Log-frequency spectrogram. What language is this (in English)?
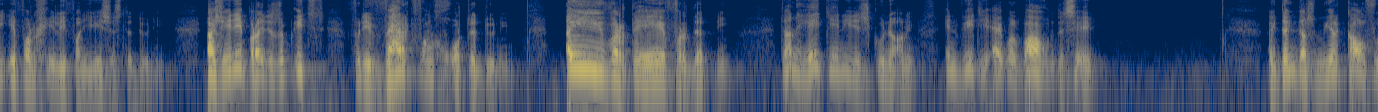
Dutch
